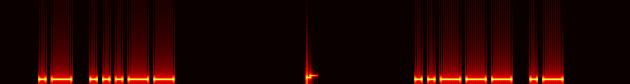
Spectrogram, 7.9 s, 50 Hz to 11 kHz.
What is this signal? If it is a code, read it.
Morse code, heard as a keyed tone, about 15 wpm, 700 Hz. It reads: A 3 2 A
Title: Single-Letter Single-Number 15wpm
